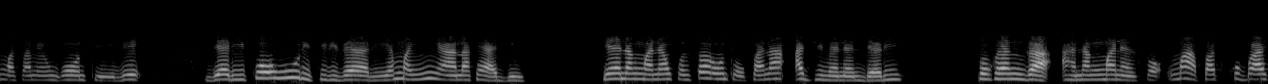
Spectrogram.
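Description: Speech run through the Speex codec for its whole length, with plainly audible damage. The voice has the noisy, hoarse texture of a CELP coder starved of excitation bits, which fits a low-quality setting around 11 kbps. The band is confined to roughly telephone width, from 150 Hz up to 3.5 kHz, so there is no content above 4 kHz at all, and the low end below 150 Hz is gone too.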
